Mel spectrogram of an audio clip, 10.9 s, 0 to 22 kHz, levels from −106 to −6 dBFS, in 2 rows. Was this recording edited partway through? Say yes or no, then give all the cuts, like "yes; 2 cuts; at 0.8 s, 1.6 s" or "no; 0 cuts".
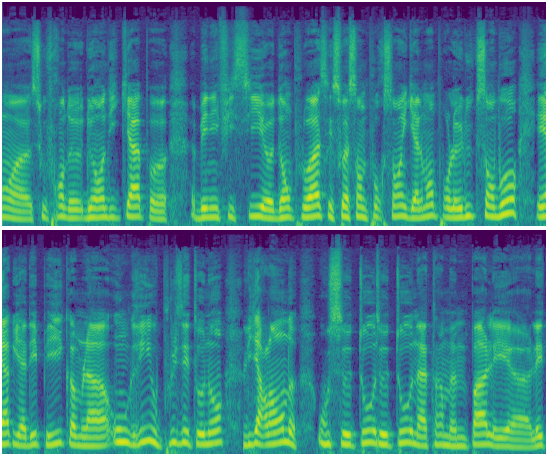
yes; 3 cuts; at 5.5 s, 7.9 s, 9.2 s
